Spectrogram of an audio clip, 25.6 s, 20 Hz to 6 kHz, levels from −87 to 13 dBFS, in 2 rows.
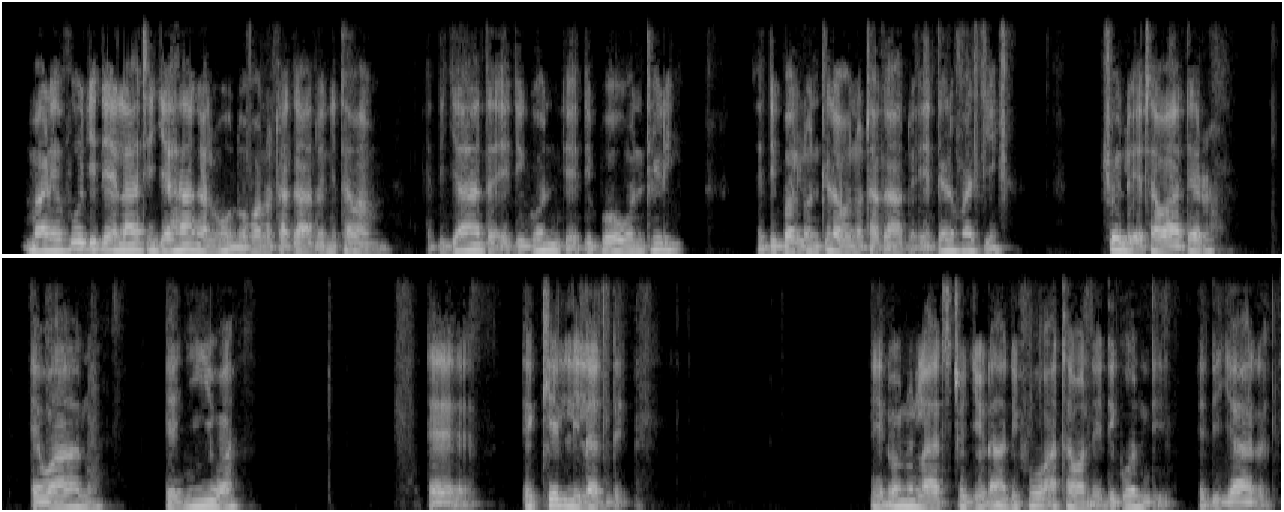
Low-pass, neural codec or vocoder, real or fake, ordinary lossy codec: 5.4 kHz; none; real; none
